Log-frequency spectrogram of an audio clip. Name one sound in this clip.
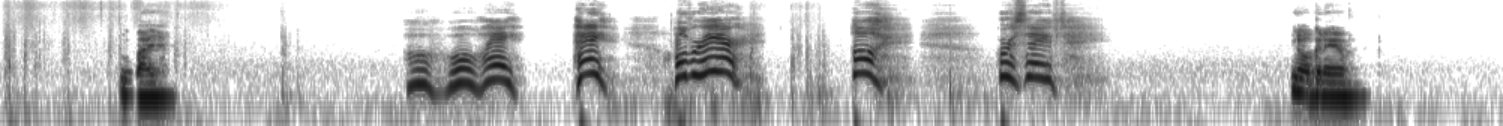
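A man speaks through a headset microphone.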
